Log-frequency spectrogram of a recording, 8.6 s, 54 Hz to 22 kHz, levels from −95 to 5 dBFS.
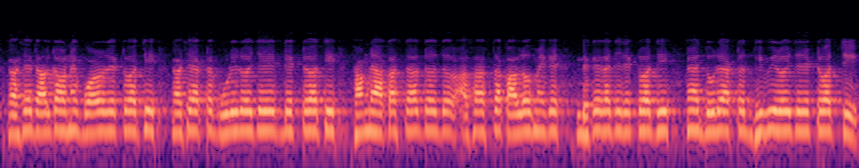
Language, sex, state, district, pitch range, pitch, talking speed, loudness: Bengali, male, West Bengal, Purulia, 195-205 Hz, 205 Hz, 210 wpm, -15 LUFS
